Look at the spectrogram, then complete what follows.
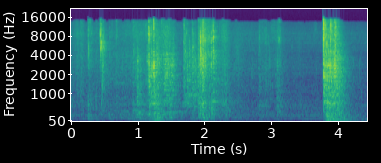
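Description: Footsteps and light knocks as someone walks across a room, then a door shutting with a sharp bang near the end, the loudest sound.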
